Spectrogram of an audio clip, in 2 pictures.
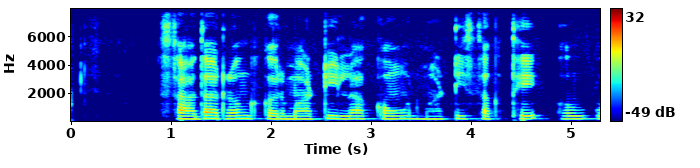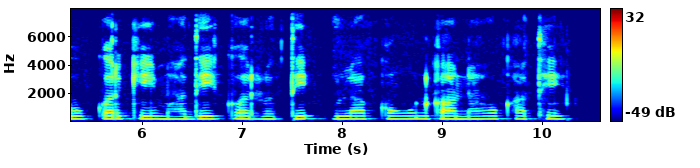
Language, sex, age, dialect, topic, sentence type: Chhattisgarhi, female, 31-35, Northern/Bhandar, agriculture, question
